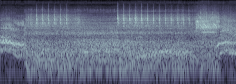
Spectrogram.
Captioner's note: gunfire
